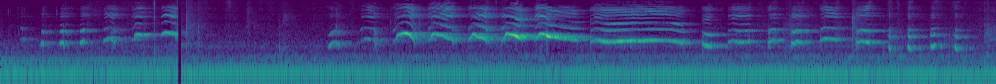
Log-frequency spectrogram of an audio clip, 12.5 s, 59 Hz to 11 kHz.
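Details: Four-week-old Alaskan Malamute puppies of the Bema and Cole litter at Kwik-Pak, recorded March 30, 2021, howling indoors: several overlapping high, wavering cries with harmonics, some long drawn wails gliding down, others short yips, over a steady low hum.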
